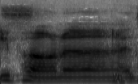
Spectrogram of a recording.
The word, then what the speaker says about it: Epona: Epona.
